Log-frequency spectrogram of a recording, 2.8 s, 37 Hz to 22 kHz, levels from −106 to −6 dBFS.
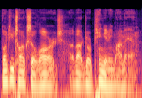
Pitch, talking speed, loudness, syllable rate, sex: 90 Hz, 210 wpm, -16 LUFS, 5.4 syllables/s, male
